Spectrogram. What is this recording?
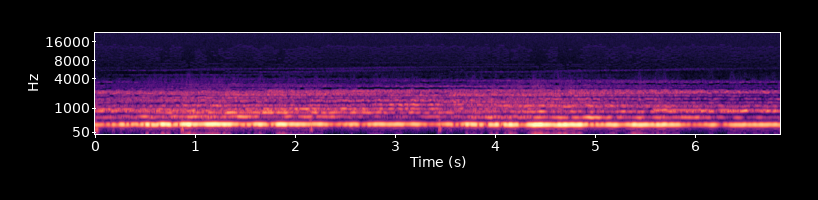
BarlEY Strings 4
New Orchestra and pad time, theme "Old Time Radio Shows"
strings, silence, ambient, orchestra, pad, scary, background, radio, oldskool, soudscape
